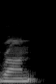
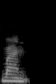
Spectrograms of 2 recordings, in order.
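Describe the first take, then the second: First: The vowel is long and broad, as in 'aunt'. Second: The vowel is short and flat, as in 'ant'. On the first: The speaker calls it wrong. "I need to aunt the sound" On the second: The speaker calls it right. "I don't want to ant it"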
